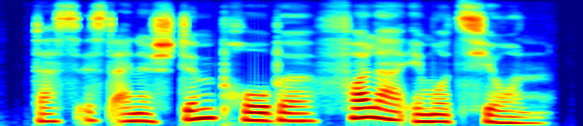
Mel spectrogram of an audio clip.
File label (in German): Nostalgisch, stimmen; moods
